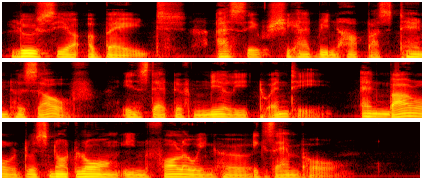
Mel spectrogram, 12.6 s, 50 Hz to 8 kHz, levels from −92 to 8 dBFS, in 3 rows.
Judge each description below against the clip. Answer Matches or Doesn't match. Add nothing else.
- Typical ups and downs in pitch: Matches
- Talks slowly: Matches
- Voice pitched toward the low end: Matches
